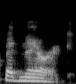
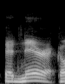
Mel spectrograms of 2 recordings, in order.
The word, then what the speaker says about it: Bednarik: okay, so I'm so I'm messing his name up. How, how do you say that again? Chuck Bednarik. – Bednarik. Okay, I was, I was making one of the uh, consonants silent.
